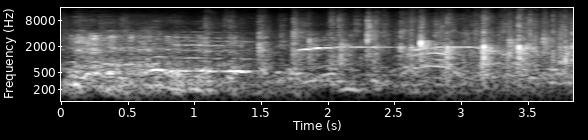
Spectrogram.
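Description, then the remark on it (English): An audience claps in a dense, steady patter lasting several seconds, mixed with crowd chatter and a few high whoops and whistles rising over the noise. “Don't clap for that.”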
